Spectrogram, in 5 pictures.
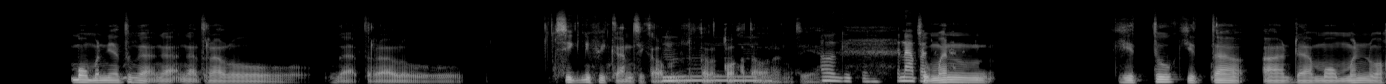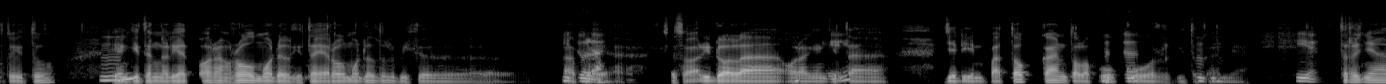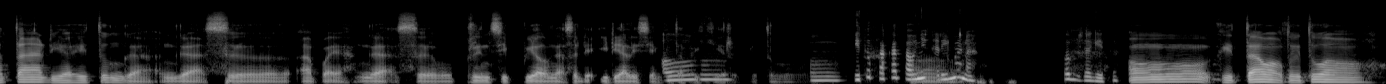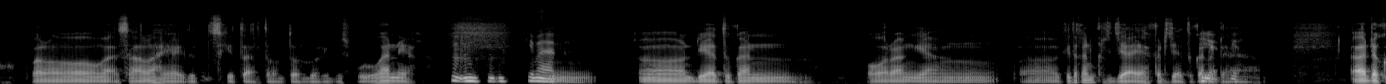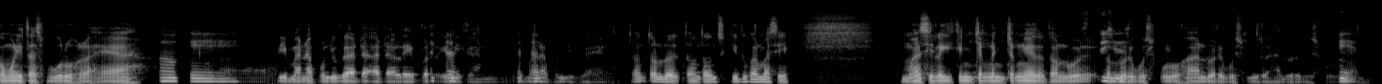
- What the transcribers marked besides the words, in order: distorted speech; static; drawn out: "Hmm"; chuckle; "itu" said as "kitu"; in English: "role model"; other background noise; in English: "Role model"; in English: "labor"
- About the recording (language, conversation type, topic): Indonesian, podcast, Pernahkah kamu mengalami momen yang mengubah cara pandangmu tentang hidup?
